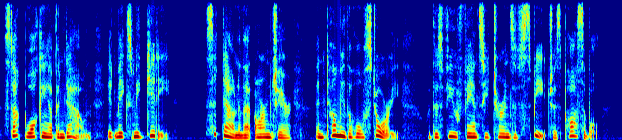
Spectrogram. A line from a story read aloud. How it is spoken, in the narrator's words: said Tuppence firmly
